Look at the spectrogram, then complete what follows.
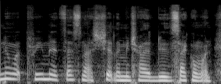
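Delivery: ordinary delivery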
